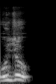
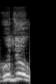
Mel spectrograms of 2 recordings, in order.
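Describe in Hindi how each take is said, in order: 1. पहला स्वर 'u' है, होंठ गोल करके। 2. पहला स्वर 'u' है, होंठ गोल करके।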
